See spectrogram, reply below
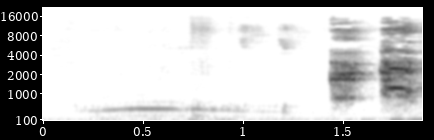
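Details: Junglefowl from Aceh, Indonesia, in a lure recording for wild birds: a faint thin whistle first, then the loud harsh opening bursts of a crow that is cut off at the end.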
